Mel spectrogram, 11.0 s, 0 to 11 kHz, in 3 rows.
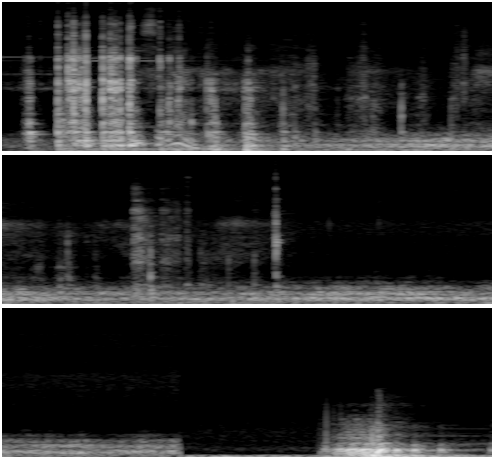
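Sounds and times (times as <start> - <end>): wind buffeting microphone: 0.0 - 8.7.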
